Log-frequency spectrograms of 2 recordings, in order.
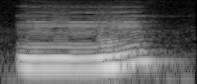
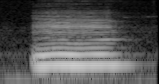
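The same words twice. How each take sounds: First: The hum's pitch rises from low to high. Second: The hum is held on a mid pitch. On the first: "c'est le ton montant ... se mime mm" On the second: "c'est le ton moyen ... se mime mm"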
